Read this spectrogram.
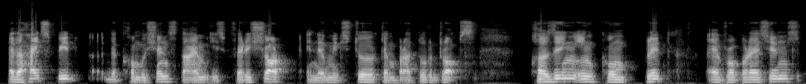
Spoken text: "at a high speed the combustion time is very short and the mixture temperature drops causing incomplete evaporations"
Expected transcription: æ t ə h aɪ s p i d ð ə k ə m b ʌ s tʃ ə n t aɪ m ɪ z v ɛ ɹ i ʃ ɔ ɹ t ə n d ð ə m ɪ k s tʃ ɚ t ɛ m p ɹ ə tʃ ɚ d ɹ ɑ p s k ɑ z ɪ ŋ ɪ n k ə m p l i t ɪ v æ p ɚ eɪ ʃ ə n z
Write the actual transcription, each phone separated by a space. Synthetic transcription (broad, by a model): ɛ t ə h aɪ s p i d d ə k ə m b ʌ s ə n t aɪ m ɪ s v ɛ ɹ i ʃ ɔ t ə n d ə m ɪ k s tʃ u t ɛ m p ɹ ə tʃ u d ɹ ɑ p s k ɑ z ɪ ŋ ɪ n k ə m p l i t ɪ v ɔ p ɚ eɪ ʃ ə n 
